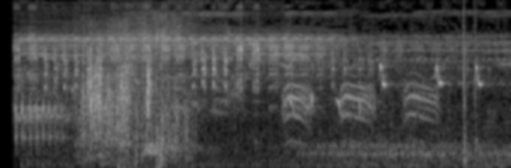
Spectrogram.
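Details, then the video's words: Kecial kombok, also called cucak kombok, singing in a training recording for contest songbirds: a dense burst of twittering chirps, then a run of short arched whistled notes repeated roughly every half second over steady high hiss. "CUCAK KOMBOK|KECIAL KOMBOK GACOR FULL MATERI ISIAN MEWAH"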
